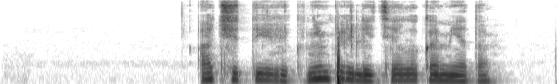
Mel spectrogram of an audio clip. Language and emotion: Russian, neutral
